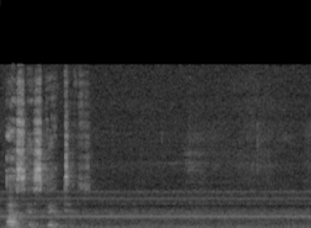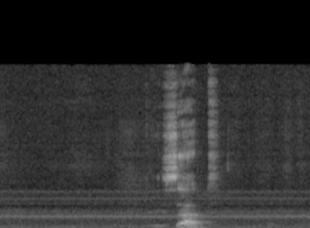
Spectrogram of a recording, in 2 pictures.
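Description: A middle-aged man speaks a few short words calmly, close by.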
